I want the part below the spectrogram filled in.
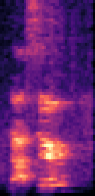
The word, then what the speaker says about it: Nasser: Nasser.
